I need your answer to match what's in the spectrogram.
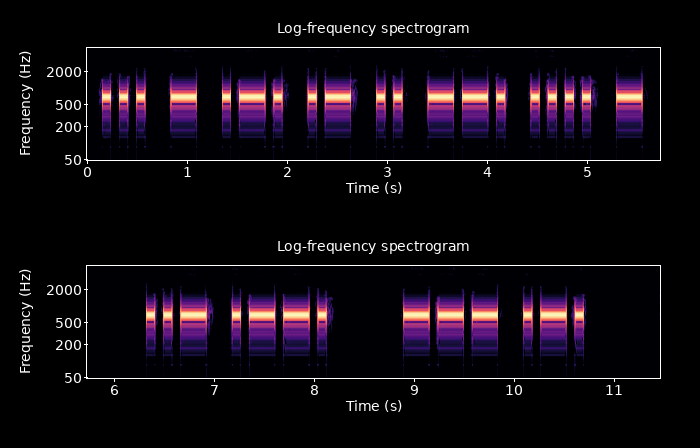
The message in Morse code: STRAIGHT UP OR

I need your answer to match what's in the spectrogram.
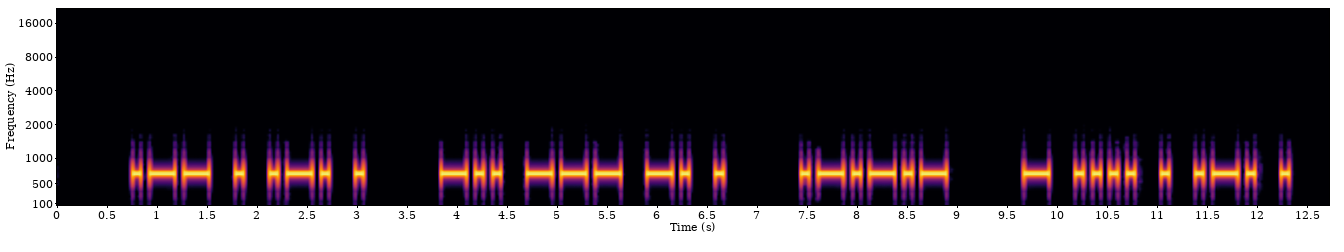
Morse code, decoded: WERE DONE . THERE

